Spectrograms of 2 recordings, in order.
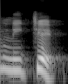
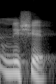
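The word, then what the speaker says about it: niche: निशे इसको जो उच्चारण है सही उसका है निशे। तो यहां पर नीचे इन्होंने हिंदी में उच्चारित कर दिया है। च को के पढ़ दिया है।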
